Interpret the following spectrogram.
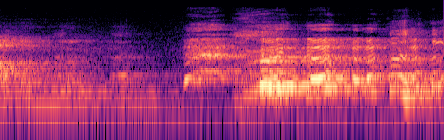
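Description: Laughter in short vocal bursts, starting about a second in after a quieter moment.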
